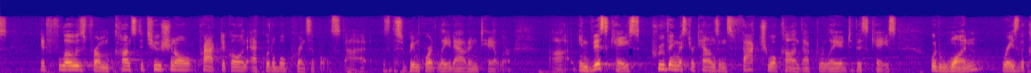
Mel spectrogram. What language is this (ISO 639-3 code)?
eng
